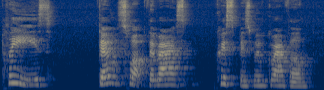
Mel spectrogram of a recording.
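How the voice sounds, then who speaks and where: A woman acts out a gross, boastful young boy from a children's storybook. The voice is pitched up high, with childish, exclamatory delivery and a roomy echo around it. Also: takes it slowly. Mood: protesting. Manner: exclamatory, childish bragging and pleading. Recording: roomy, echoing indoor recording.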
